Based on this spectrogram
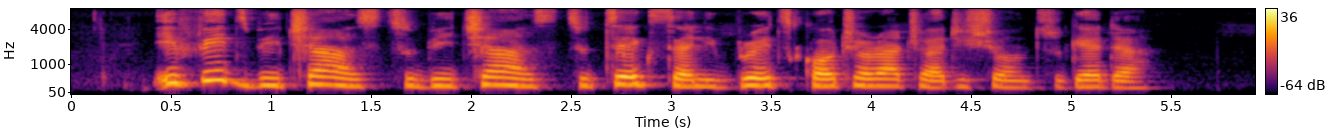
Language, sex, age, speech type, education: Nigerian Pidgin, female, 15-29, spontaneous, tertiary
